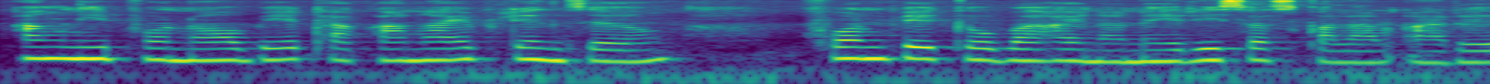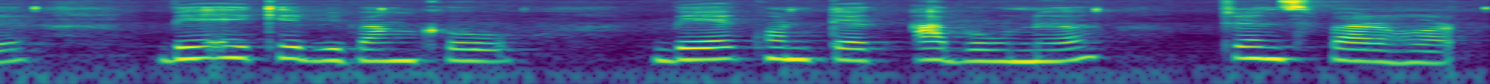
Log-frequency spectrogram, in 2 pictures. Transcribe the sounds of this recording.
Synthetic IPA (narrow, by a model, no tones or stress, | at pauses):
aŋnipʰɔnawbetʰakʰanajpʰlenzɯŋpʰɔnpʰekʰɯwbaɦajnanɯjɾisaskalamʔaɾɯ | beːkʰebibaŋkʰɯw | bekɔntek̚tabɯwnɯ | tɾenspʰaɾɦɔt̚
